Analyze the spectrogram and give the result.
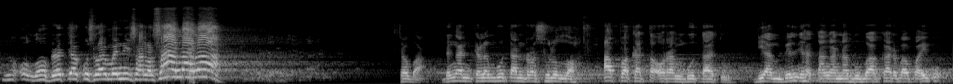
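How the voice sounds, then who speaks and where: A man's voice: on the high side, a little mellow, dull audio. Male preacher, a comic storyteller who acts out characters and sings, recorded live in a reverberant hall. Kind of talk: comedic sermon. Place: event hall at a religious gathering. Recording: echoey hall sound.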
